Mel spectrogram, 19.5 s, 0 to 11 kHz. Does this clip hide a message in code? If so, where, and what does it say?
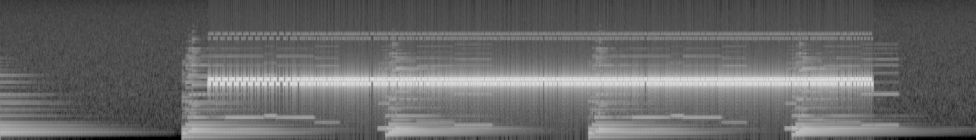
Yes: NAVTEX (SITOR-B), 100 baud, 170 Hz shift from 4.2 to 17.5 s, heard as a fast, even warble, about 1500 Hz centre. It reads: ZCZC GA27 NAV WARNING 115. BUOY IN PSN 67-09N 017-58E UNLIT. NNNN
